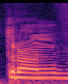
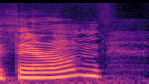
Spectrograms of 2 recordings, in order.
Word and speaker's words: Theron: It's actually pronounced Theron because she's South African. But if you're English, you say Theron.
